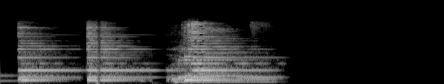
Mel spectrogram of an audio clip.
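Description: Nylon-string classical guitar playing an E minor chord in a 'one bass, two chords' waltz pattern: two strummed chords after the bass note on the sixth string, then another stroke about two seconds in. The sound cuts off abruptly to silence near three seconds.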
